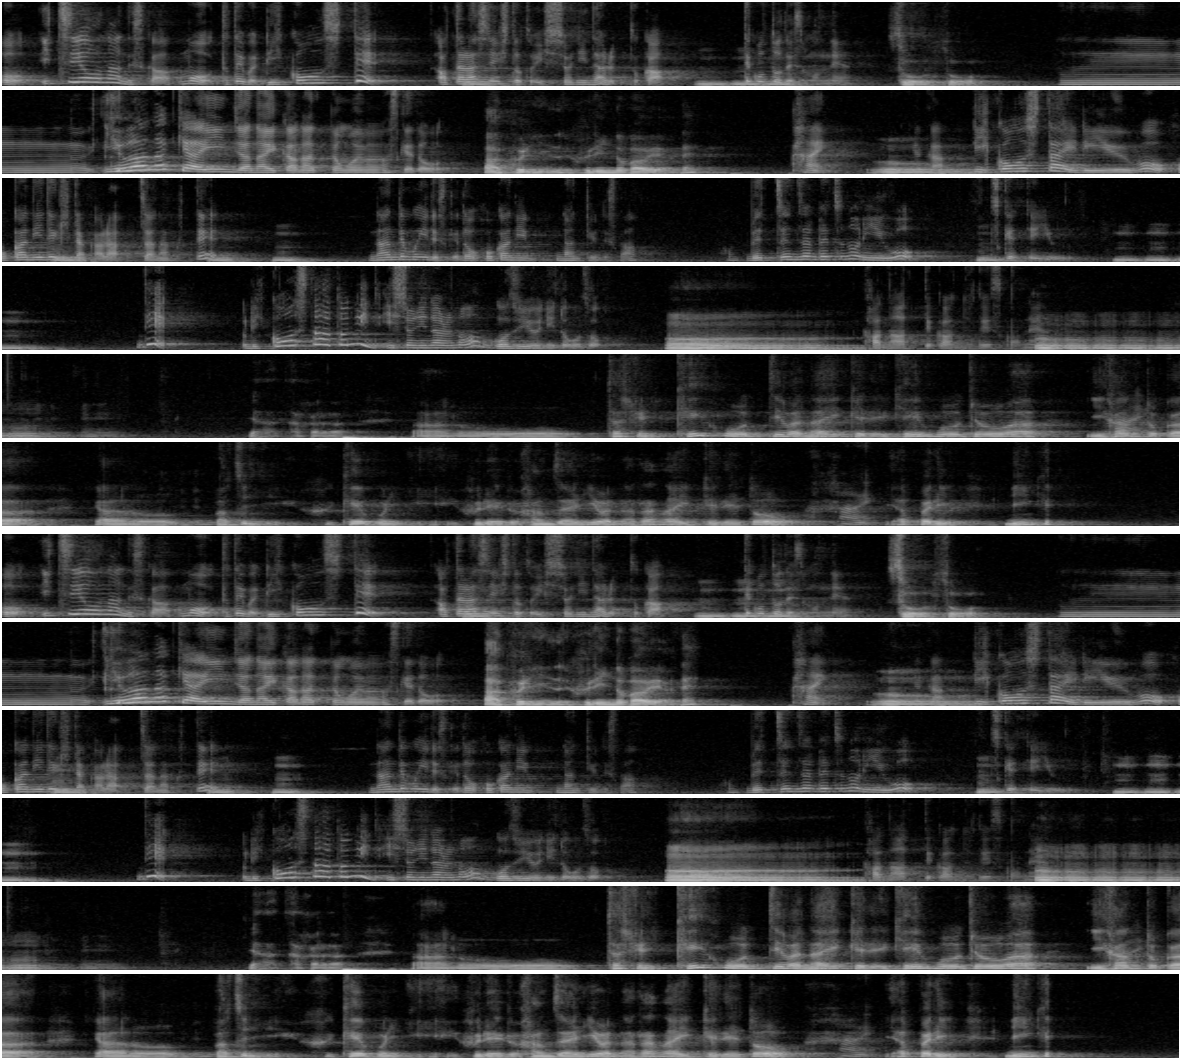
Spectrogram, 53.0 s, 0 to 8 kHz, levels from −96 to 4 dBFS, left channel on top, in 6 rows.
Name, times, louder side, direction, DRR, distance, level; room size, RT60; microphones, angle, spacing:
voice 1, 0.0-2.8 3.2-5.0 5.6-6.4 7.9-12.1 14.8-15.0 15.6-19.3 20.4-22.4 23.1-24.5 25.2-25.7 27.5-27.8 28.3-31.0 33.0-34.4 35.3-36.3 43.6-43.9 45.1-45.9 50.5-50.7, left 1 dB, 15° left, 0.9 m, -35 dB
voice 2, 5.2-6.0 6.7-7.4 12.4-14.1 15.3-16.2 18.0-18.3 19.2-19.4 19.7-19.9 25.0-25.2 26.0-26.8 31.5-33.0 34.2-35.6 37.2-37.9 38.4-43.1 43.5-44.5 44.9-50.4 50.8-51.4 51.7-52.0, right 2 dB, 40° right, 0.8 m, -30 dB
27.5 x 18.5 x 6.3 m
head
